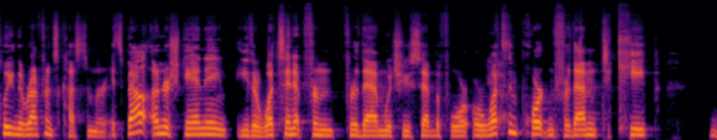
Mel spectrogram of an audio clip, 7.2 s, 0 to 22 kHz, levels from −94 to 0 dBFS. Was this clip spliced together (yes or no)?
yes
